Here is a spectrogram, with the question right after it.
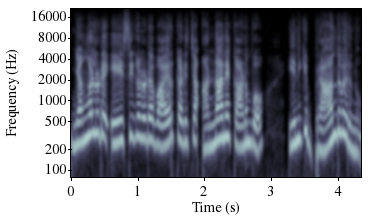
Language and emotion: Malayalam, angry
